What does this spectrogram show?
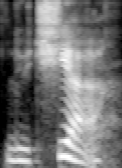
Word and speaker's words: Lucia: thing happened to saint lucia did i say her name is saint lucy it's actually lucia because she was italian well cecilia so anyway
